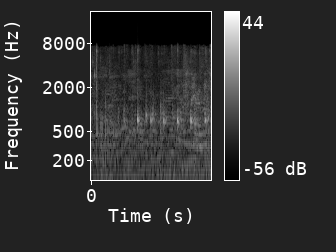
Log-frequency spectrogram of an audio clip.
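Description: Backgammon dice being rolled onto the board: a run of small, quick clicks, with a sharper knock near the end.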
